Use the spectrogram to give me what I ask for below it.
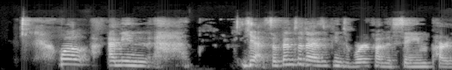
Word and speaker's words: benzodiazepines: understand and that is and I have trouble pronouncing it benzo so benzo diazepines.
